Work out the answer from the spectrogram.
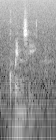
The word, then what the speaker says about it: Quincy: uh Quincy Quarry right down here it's actually Quincy Quincy Quincy that's what they made sure that everybody said that's how they pronounce it that's that's how Emma would say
